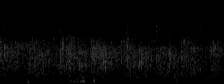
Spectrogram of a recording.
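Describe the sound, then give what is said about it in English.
An audience claps hands steadily, a dense wash of many overlapping claps with no clear rhythm, loud and sustained throughout without any voices over it. “Clap your hands if you believe that in this house.”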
